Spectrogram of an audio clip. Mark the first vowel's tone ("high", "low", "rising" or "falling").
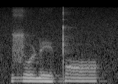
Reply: low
